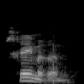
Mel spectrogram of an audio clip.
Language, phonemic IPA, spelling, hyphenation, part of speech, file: Dutch, /ˈsxeː.mə.rə(n)/, schemeren, sche‧me‧ren, verb, Nl-schemeren.ogg
- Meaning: to be dusky, to be in twilight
